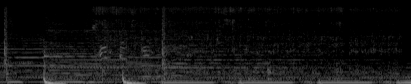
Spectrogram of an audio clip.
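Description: Kitchen tap water running into a bowl of raw white rice as the grains are rinsed by hand, with background music playing over it.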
